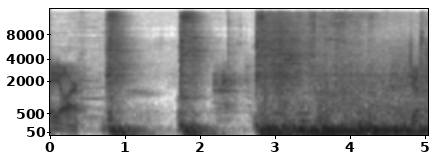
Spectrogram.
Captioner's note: explosion noise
